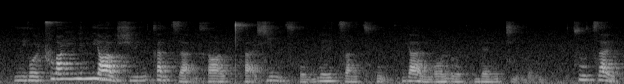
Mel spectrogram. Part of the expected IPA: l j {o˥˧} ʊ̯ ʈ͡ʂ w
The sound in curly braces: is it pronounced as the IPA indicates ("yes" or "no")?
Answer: no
